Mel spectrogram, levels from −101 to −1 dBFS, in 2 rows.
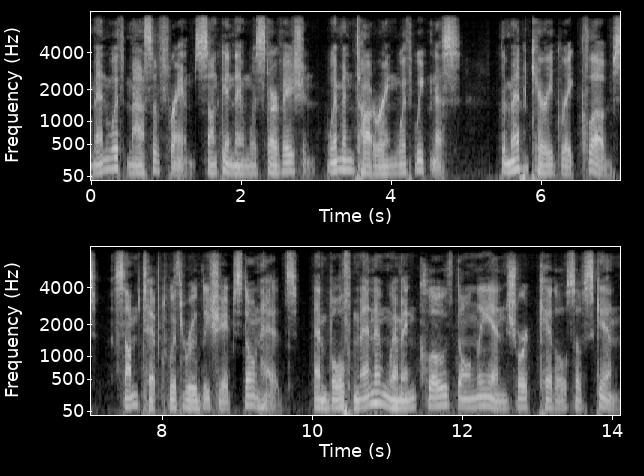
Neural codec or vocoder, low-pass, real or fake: codec, 16 kHz, 16 kbps, FreqCodec, smaller model; 7.2 kHz; fake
